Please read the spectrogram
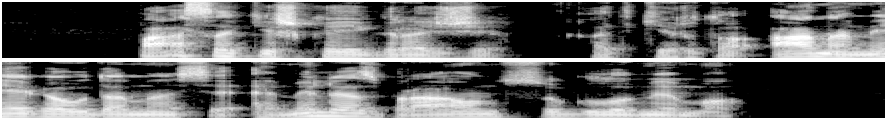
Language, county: Lithuanian, Šiauliai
